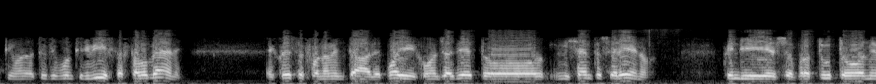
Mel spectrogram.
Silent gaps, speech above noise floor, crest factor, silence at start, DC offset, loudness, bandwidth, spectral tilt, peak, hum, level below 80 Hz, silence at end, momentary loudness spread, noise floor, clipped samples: none; 34 dB; 12 dB; 0.1 s; 0.2%; -13 LUFS; 5.2 kHz; -7 dB/octave; -2 dBFS; none; -48 dBFS; 0 s; 10 LU; -47 dBFS; under 0.1%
